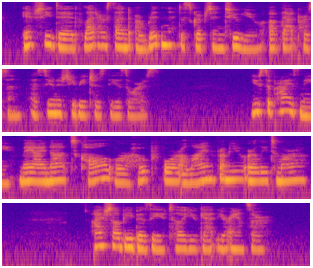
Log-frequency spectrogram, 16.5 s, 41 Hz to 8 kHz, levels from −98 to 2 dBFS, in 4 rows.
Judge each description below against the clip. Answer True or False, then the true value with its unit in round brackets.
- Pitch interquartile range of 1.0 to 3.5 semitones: True (2.9 semitones)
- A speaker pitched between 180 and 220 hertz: True (190 Hz)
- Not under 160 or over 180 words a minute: True (170 wpm)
